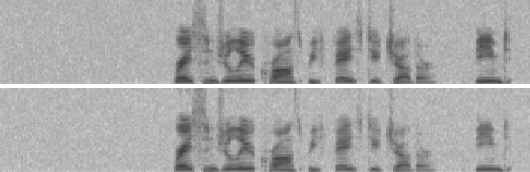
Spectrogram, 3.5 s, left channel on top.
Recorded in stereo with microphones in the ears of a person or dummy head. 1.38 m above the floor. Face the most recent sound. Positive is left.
turn(degrees=25)  # may be behind; listen again after turning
